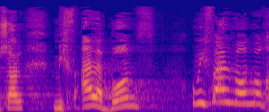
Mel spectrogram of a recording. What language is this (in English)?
Hebrew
